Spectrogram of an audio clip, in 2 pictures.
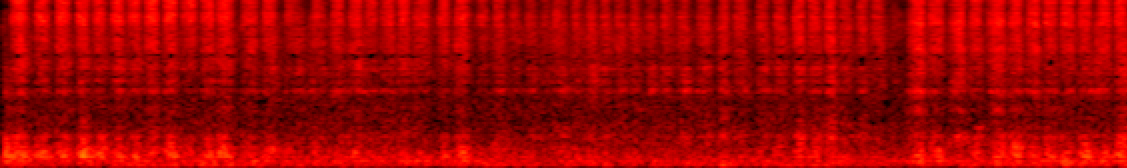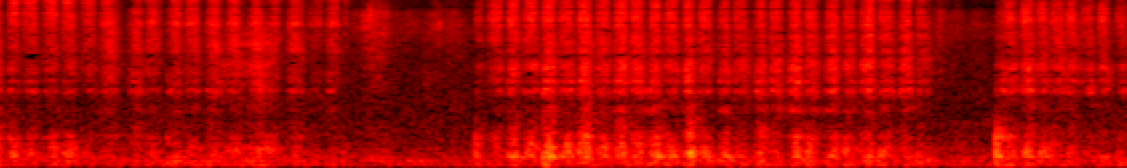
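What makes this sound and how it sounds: A pink colored pencil is rubbed and scratched in short strokes across a flat paper coloring page with a mandala print, lying on a wooden table while the other hand holds the sheet. The result is a steady, dry, bright scratching and rubbing texture that continues throughout, with brief dips around nine and thirteen seconds.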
